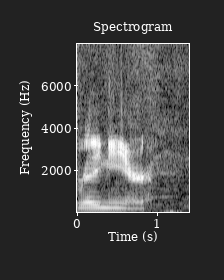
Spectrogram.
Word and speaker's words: Rainier: thank you my friend proper way to say it is Rainier yeah we went we went over the pronunciation of Mount Rainier before so I apologize if I said it a little bit off Rainier I don't know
